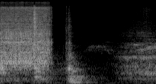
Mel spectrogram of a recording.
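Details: 1988 VW T25/T3 Caravelle GL central locking repaired with VW T4 actuators, motor pinned in and worked up and down: short buzzy whir then sharp clack, quick locking cycle with no grinding or stalling; actuators working normally.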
